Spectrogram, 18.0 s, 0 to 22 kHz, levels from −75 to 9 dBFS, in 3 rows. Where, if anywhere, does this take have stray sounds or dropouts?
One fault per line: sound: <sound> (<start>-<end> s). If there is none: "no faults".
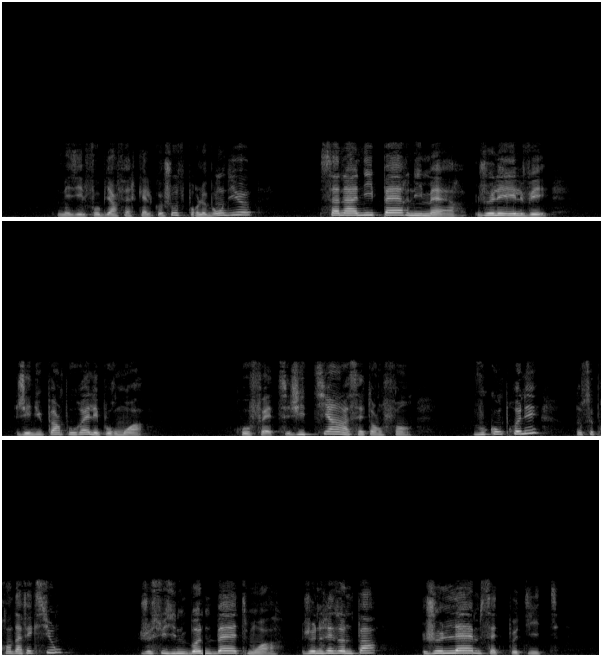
sound: dropout (14.0-14.0 s)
